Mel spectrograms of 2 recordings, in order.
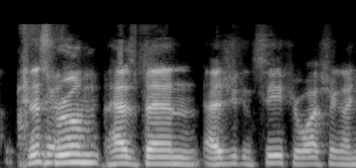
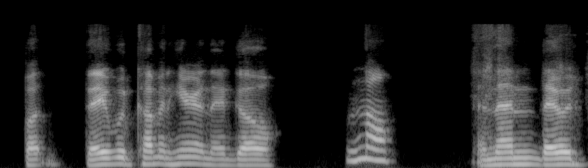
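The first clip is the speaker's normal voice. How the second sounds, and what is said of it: Imitated Spanish accent. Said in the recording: “They're Spanish ... good impersonation”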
